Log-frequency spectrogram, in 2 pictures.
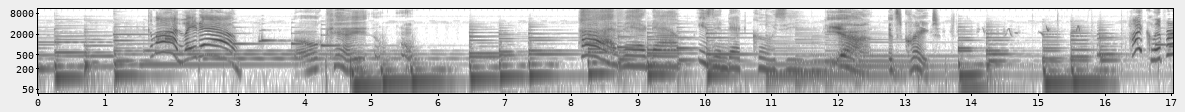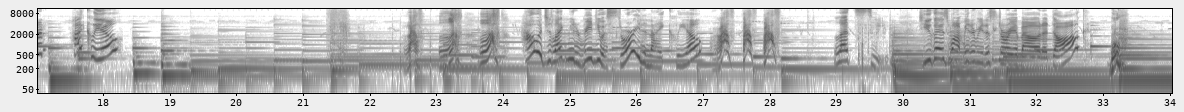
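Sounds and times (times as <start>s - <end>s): soft background music: 0.0s - 34.0s
soft background score: 0.0s - 34.0s
high vocal sound: 3.9s - 5.8s, 8.1s - 9.6s, 11.9s - 12.5s
deep cartoon dog grunt: 33.1s - 33.5s.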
